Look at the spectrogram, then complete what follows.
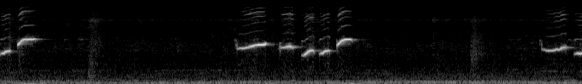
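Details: White-rumped shama female, in breeding condition, calling the male to mate: bursts of loud whistled notes, some rising, some falling, grouped in quick series of four, with quiet gaps between and a low background hum.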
